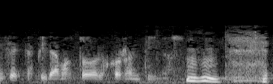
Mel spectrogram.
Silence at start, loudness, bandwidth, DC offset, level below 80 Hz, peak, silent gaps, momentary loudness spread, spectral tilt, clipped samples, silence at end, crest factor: 0 s; -17 LUFS; 6.4 kHz; under 0.1%; -50 dBFS; 0 dBFS; none; 11 LU; -8.5 dB/octave; under 0.1%; 0 s; 16 dB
